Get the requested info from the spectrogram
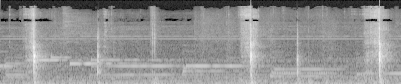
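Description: A few slow, uneven knife strokes on a cutting board, three of them sharp and loud, over soft background music with held notes.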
